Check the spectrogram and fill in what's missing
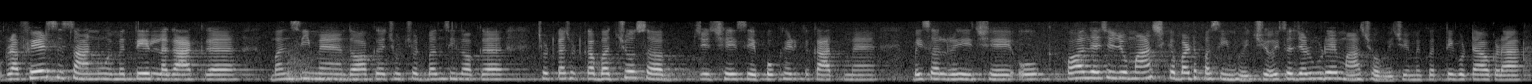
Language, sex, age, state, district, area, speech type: Maithili, female, 30-45, Bihar, Madhubani, rural, spontaneous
